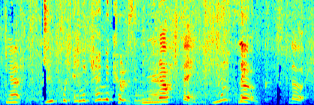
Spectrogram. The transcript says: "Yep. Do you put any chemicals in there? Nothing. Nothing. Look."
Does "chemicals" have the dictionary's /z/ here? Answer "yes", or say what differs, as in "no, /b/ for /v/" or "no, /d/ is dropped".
yes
